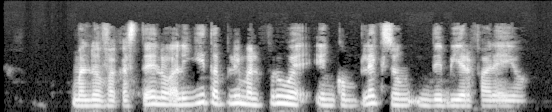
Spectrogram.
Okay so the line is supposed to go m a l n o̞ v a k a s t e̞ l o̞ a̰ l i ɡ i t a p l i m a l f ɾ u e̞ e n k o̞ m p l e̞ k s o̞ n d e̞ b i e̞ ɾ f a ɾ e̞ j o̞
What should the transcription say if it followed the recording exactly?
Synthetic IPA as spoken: m a l n o̞ v a k a s t e̞ l o̞ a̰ l i ɡ i t a p l i m a l f ɾ u e̞ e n k o̞ m p l e̞ k s o̞ n d e̞ b i e̞ ɾ f a ɾ e̞ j o̞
